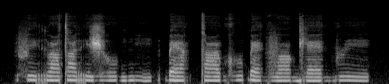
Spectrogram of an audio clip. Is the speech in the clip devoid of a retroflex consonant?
yes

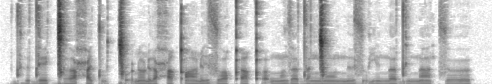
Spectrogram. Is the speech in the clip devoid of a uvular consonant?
no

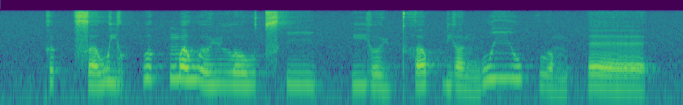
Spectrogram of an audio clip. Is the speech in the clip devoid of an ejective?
yes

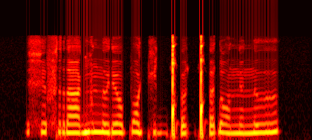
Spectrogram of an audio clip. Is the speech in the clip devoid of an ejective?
no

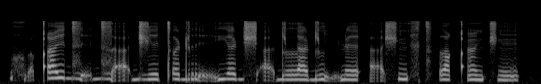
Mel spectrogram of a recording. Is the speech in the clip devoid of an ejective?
no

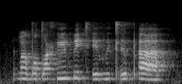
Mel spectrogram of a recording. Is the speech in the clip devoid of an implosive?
no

